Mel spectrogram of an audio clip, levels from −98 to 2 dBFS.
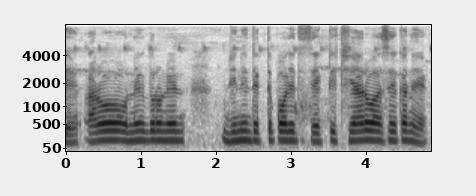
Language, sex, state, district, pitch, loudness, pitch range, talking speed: Bengali, male, Assam, Hailakandi, 170 Hz, -16 LUFS, 165-175 Hz, 135 wpm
